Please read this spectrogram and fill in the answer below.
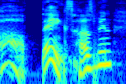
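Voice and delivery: high, mock grateful, gushing voice.

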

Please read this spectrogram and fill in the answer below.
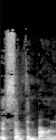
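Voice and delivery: ordinary talk, nothing marked

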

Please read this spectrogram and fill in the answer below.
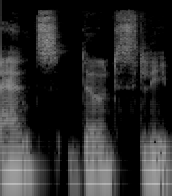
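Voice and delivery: put-on, imitation French accent. Showing a co-speaker a weird thing with one phrase, in a french accent. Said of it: "in a French accent".

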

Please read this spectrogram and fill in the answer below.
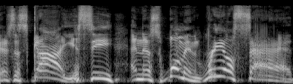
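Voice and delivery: movie-trailer narration, like a pitchman. Retelling a movie trailer where DeVito calls Ira: Danny DeVito impression.

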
